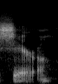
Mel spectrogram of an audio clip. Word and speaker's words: Cheryl: And oh, mine is too, but there's Sherl is Crafty Shamrock, and she pronounces it the same way I do. It's Cheryl as well. So yes, it is Cheryl.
